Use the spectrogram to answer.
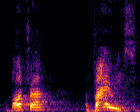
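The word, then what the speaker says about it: ultra vires: The Supreme Court said very clearly in its ruling, it used a certain Latin phrase called, pronounced as ultra virus. The Liberian people can say ultra virus. It's ultra virus.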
